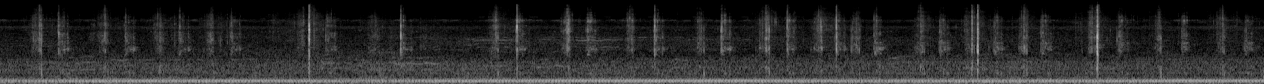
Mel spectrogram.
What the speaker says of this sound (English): A little bit more pruning on this one than the other one.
